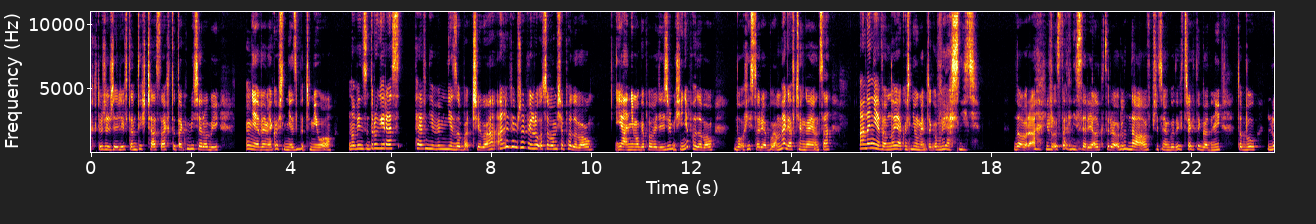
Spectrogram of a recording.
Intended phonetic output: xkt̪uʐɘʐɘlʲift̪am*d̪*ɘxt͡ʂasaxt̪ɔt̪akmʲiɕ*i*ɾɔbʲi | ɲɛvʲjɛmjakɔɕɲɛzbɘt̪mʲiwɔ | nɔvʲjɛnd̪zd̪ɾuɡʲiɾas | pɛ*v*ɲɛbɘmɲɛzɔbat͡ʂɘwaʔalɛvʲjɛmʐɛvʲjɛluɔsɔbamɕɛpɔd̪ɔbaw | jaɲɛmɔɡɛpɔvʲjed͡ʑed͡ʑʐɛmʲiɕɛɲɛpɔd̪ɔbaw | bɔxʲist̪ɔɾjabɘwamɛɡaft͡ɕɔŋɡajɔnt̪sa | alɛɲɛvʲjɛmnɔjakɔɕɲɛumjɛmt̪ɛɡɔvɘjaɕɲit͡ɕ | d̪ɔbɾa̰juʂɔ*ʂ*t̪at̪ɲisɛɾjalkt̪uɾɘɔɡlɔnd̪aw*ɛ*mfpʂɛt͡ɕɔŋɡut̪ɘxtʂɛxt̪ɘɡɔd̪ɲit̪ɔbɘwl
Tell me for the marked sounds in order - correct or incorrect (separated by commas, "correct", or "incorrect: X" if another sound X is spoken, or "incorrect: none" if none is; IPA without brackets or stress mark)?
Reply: incorrect: t̪, incorrect: ɛ, correct, incorrect: s, incorrect: a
